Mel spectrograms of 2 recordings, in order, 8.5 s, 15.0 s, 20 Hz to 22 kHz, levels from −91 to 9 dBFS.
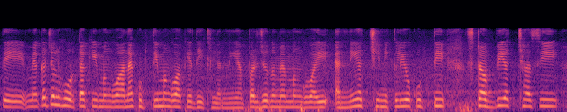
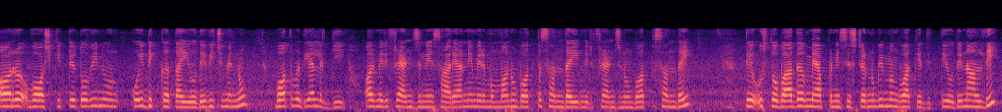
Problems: constant background noise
